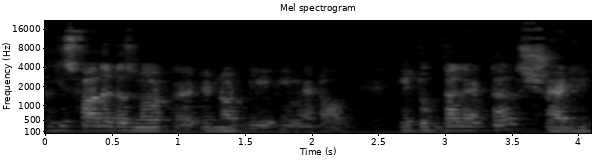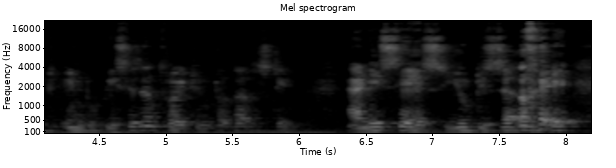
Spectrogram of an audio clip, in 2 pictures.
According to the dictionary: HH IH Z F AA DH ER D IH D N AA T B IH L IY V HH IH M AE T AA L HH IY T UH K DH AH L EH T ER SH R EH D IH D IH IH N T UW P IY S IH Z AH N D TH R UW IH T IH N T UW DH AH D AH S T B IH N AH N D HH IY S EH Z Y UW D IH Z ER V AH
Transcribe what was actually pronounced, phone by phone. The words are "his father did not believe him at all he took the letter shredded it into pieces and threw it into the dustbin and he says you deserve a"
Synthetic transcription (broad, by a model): HH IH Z F AA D ER D IH D N AA T B IH L IY V HH IH M AE T AA L HH IY T UH K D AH L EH T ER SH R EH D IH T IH IH N T UW P IY S IH Z AH N D T R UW IH T IH N T UW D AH S T IH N AH N D HH IY S EH Z Y UW D IH Z ER V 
